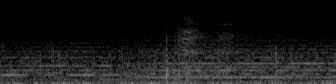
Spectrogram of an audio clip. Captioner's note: gasps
